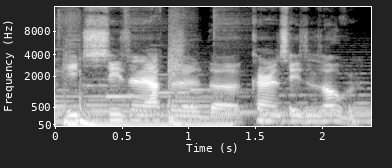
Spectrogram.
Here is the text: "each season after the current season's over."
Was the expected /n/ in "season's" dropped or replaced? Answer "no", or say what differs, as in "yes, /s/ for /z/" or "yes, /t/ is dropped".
no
